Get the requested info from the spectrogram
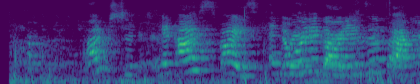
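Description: Children's voices: high-pitched shouts and chatter with no clear words.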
